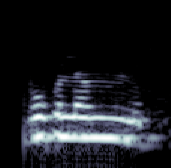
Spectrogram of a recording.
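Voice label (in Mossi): "bʋglme", Mooré; munch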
